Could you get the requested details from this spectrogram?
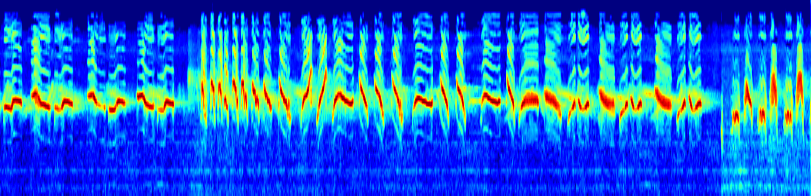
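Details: Long, energetic hwamei song: looping whistled phrases at first, then a fast torrent of varied rising and dipping notes, a short gap near eleven seconds, and renewed rapid whistles; steady faint hum.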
